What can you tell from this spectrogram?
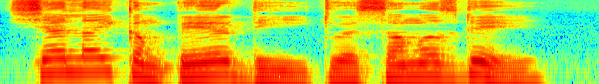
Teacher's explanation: The lines are acatalectic, each containing 10 syllables and adhering to the iambic pentameter pattern, providing a harmonious and balanced rhythm.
